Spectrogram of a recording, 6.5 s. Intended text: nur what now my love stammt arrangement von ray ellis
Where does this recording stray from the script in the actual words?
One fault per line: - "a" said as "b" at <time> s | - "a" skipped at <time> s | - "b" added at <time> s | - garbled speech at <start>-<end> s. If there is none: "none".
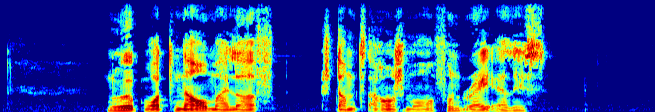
none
